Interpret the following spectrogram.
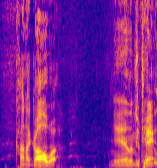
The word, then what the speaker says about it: Kanagawa: it's the fun in it is trying to pronounce the city names Kanagawa yeah let me take a look Kanagawa yeah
